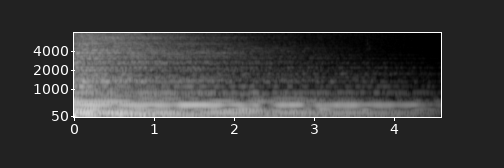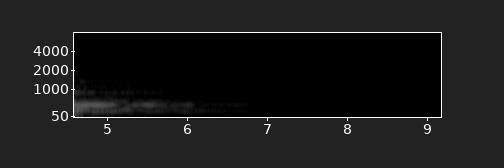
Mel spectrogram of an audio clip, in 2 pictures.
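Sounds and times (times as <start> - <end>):
slow banjo backing track: 0.0 - 3.9.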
